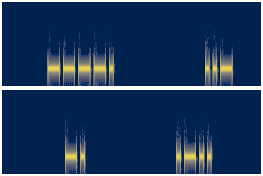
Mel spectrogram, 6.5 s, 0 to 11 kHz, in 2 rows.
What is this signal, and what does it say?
Morse code, heard as a keyed tone, about 25 wpm, spaced as for 7 wpm, 700 Hz. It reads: 9UNL
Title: USA Call Signs - 6 Characters - 8x Character Spacing - 25wpm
